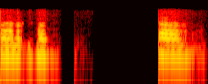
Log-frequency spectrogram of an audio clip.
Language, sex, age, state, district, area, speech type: Odia, female, 45-60, Odisha, Angul, rural, conversation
